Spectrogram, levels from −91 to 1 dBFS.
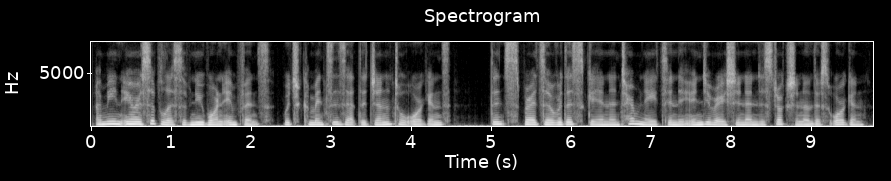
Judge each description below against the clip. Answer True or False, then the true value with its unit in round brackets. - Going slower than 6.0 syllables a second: True (5.5 syllables/s)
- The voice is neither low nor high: True (180 Hz)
